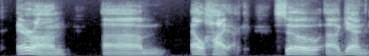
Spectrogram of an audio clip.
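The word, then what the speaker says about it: Eran: up the work of erhon or it's EA sorry e r a n Aeron um El Hayek so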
